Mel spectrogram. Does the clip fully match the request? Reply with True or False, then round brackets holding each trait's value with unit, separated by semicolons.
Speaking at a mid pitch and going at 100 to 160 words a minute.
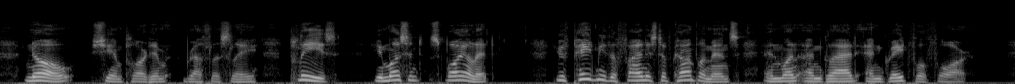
True (145 Hz; 140 wpm)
